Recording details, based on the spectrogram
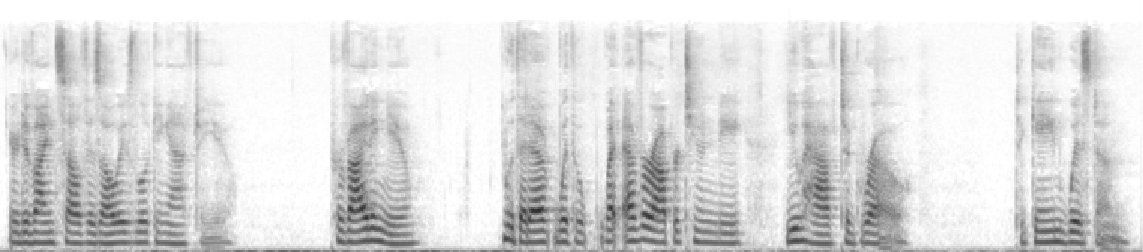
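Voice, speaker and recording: A woman leading a guided meditation in a soothing, unhurried manner, giving gentle instructions with pauses. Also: low-pitched, flat delivery, vocal fry. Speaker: meditation guide and life coach.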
